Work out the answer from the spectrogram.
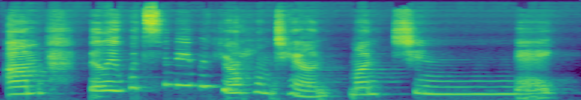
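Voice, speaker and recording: Lively-voiced woman podcast co-host from Canada. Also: high-pitched, normal speed, vocal fry. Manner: chatty, jokey, laughs easily. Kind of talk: casual chat.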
